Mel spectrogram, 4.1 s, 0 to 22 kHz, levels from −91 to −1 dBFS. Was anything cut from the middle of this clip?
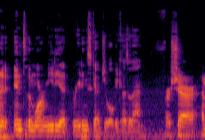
no; 0 cuts

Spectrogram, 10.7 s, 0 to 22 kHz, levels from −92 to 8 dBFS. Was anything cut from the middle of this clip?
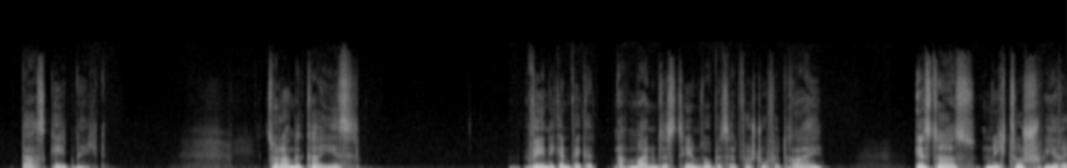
yes; 1 cut; at 6.0 s

